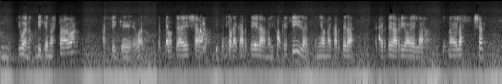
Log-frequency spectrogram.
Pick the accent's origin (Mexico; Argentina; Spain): Argentina; Lomas de Zamora, Buenos Aires Province; now in Chascomús, Argentina; yo estoy acá en Chascomús hace 10 años, que vine, yo soy de Lomas de Zamora.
